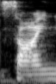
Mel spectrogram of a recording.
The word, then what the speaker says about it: sign: changes a little bit so in sine you don't hear a g but you hear it in designate and signature the s in designate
